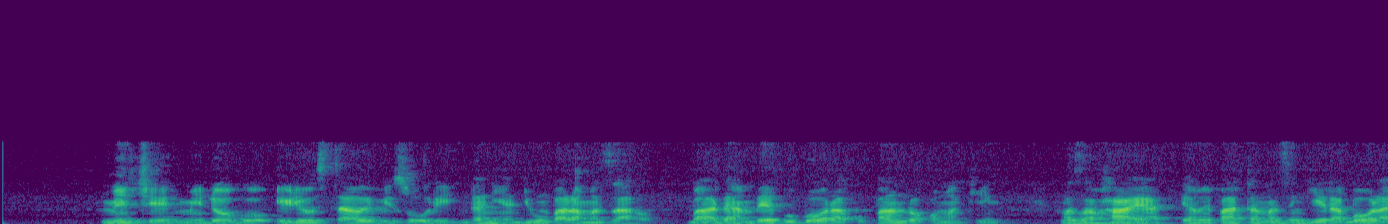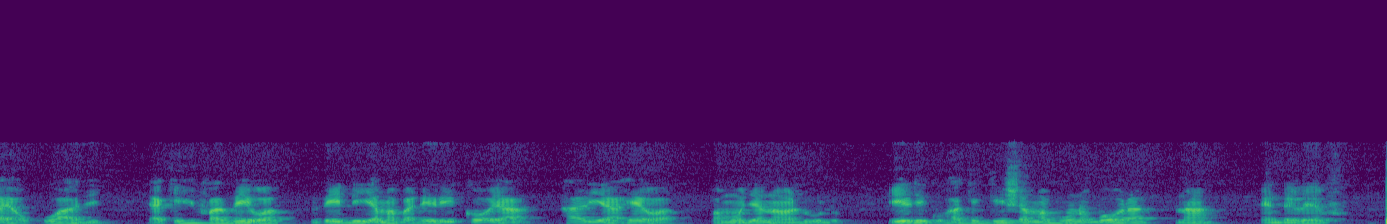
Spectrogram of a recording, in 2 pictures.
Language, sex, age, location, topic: Swahili, male, 25-35, Dar es Salaam, agriculture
